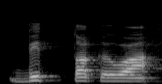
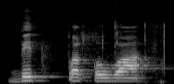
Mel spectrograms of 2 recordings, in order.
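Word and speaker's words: بالتقوى: ഉച്ചരിക്കണം അമറ ഉച്ചരിക്കണം പിന്നെ ബിതക്വ അവിടെ ബി കഴിഞ്ഞിട്ട് അലിഫിന് ഉച്ചാരണമില്ല ലാമിന് ഉച്ചാരണമില്ല ബി ബി നീട്ടാനുള്ള ഇങ്ങനെ ഒരു അലിഫ് ഉണ്ടാവും അല്ലേ പിന്നെ ഒരു ലാം ഉണ്ടാകും അതൊന്നുമില്ല നേരെ ചാട പിന്നെ ഈ തായിലേക്ക് ബിതവ ബിതവ പിന്നെ അവിടെയും നേരത്തെ പറഞ്ഞപോലെതന്നെ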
